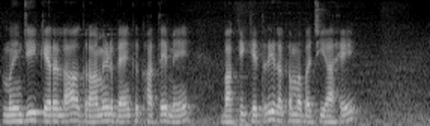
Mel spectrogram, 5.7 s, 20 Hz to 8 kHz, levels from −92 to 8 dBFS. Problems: none marked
